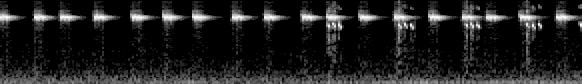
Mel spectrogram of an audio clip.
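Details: Cricket chirps, said to chase off rats and make one sleepy: clean, shrill pulses repeated about three times a second, some doubled with a faint extra buzz, against a quiet background.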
